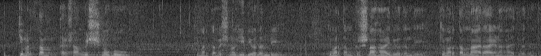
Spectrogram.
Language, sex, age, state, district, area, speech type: Sanskrit, male, 30-45, Kerala, Ernakulam, urban, spontaneous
